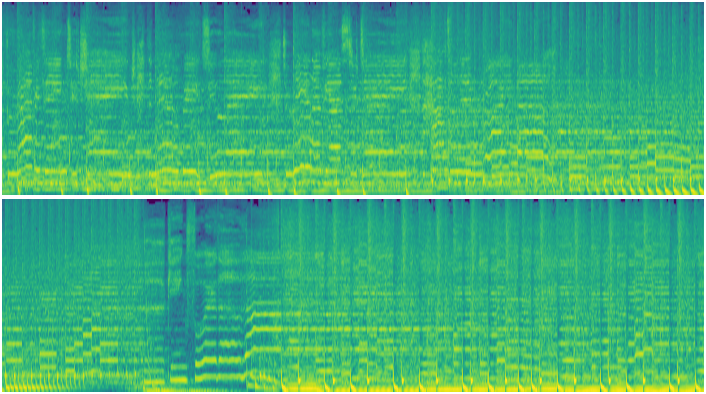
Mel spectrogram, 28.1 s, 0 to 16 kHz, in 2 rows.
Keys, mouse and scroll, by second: 5.4 shift+a, 7.6-10.7 drag, 11.3-13.9 drag, 13.9-17.1 middle drag, 17.1 click, 17.4 scroll down 1, 17.6-18.0 scroll up 4, 18.0 middle click, 18.4 scroll down 2, 18.7-19.2 scroll up 1, 19.2 scroll down 1, 19.4 middle click, 19.9 scroll up 1, 20.6-22.1 drag, 22.1 middle click, 22.7 scroll down 1, 23.1 scroll up 1, 23.3-25.2 middle drag, 25.4-28.0 drag, 28.0 scroll down 1.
